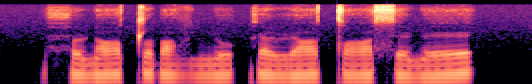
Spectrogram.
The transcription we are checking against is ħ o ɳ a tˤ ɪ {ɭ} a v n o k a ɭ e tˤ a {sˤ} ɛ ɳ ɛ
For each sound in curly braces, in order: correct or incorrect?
incorrect, incorrect

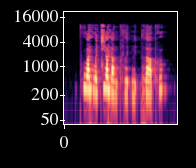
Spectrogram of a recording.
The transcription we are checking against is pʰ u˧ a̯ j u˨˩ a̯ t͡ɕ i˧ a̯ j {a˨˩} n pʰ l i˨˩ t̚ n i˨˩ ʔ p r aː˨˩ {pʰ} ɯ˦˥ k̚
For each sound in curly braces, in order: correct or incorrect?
correct, correct

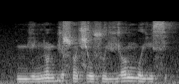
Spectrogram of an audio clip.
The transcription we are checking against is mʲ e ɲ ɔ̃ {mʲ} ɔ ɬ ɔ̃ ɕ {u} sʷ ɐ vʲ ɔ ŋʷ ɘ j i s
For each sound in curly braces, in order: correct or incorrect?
incorrect, incorrect

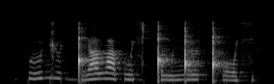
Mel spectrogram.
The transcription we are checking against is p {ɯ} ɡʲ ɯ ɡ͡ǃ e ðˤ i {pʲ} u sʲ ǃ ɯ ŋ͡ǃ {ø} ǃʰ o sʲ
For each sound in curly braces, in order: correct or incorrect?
correct, incorrect, correct

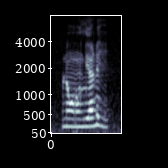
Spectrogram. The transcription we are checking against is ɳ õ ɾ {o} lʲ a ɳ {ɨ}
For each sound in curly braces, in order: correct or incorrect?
incorrect, incorrect

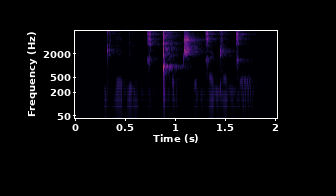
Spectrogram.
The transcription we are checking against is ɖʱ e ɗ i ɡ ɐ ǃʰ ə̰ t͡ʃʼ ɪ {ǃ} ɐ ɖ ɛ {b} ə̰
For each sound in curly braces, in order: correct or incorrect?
incorrect, incorrect

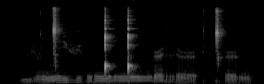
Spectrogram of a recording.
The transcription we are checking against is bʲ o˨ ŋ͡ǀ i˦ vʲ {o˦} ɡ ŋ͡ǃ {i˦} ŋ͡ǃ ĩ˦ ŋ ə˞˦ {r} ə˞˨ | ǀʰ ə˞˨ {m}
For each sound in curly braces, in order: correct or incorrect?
correct, correct, correct, incorrect

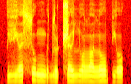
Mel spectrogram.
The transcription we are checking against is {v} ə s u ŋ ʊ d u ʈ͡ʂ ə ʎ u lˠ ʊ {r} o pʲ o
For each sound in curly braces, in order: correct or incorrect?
incorrect, incorrect

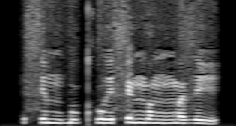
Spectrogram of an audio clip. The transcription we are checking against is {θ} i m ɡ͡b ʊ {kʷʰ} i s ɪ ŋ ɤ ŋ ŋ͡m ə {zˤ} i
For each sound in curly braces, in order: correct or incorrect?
incorrect, correct, incorrect

